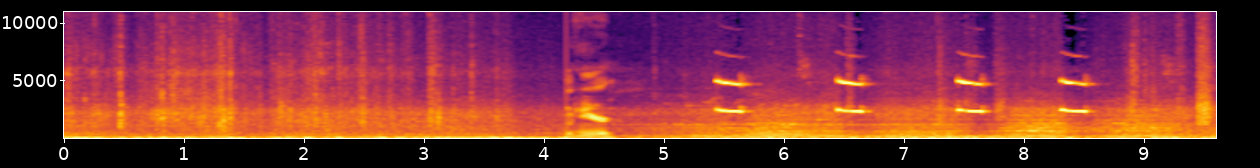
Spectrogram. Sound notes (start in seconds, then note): 4.7 grill beeps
